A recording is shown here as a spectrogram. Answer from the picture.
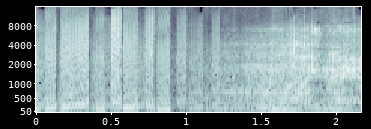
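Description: Hardstyle electronic dance track. It opens with rapid synth stabs, then from about a second in a rising synth sweep plays over a held bass note, building up before the drop.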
